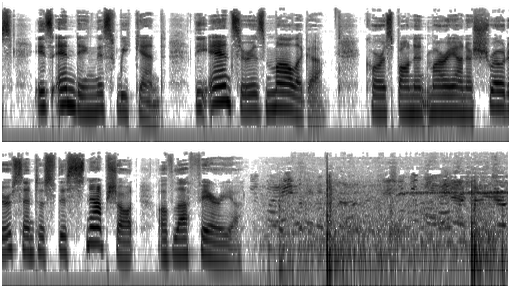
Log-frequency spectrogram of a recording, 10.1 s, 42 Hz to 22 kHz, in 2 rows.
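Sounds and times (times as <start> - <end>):
speech: 0.0 - 9.0
fireworks at a street festival in Malaga, Spain: 7.8 - 10.1.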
